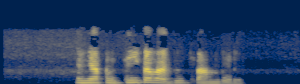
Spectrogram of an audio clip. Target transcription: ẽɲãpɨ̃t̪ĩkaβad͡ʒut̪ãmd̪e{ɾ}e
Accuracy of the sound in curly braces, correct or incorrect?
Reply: correct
